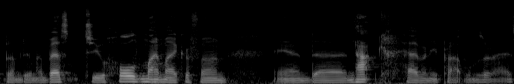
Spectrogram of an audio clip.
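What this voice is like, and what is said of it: Hoarse, weird-sounding voice. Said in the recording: “I'm going through a bit of a cold. My throat is messed up, so my voice sounds weird”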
